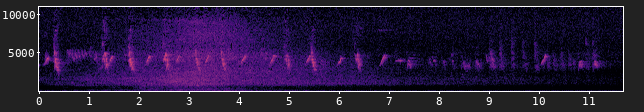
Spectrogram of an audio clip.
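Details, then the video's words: Birds in a garden give a rapid run of high, thin chirps and flicks, some overlapping as if from more than one bird, while a soft rushing noise swells and fades early on. "Birds sounds"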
